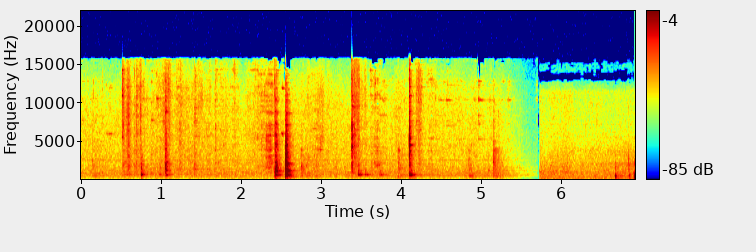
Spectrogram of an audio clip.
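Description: Steel tomahawk head and tongs clinking against chunks of charcoal as the head is laid into the forge coals: a handful of light, separate clinks, some with a faint metallic ring, the loudest about two and a half seconds in. The sound cuts off abruptly about a second before the end.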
